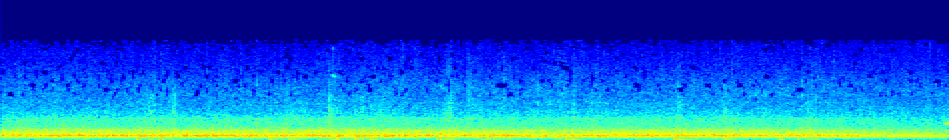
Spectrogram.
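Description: Football players thud as they collide and tackle.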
